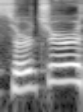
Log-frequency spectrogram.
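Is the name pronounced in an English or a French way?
English. The name is said with English-style pronunciation. "don't ask me to pronounce the name in English"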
